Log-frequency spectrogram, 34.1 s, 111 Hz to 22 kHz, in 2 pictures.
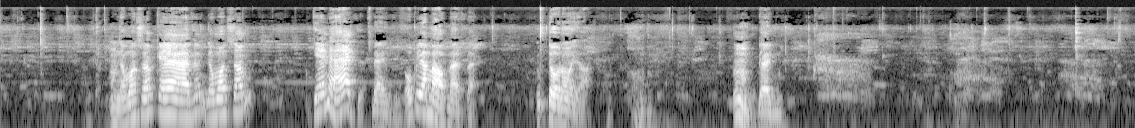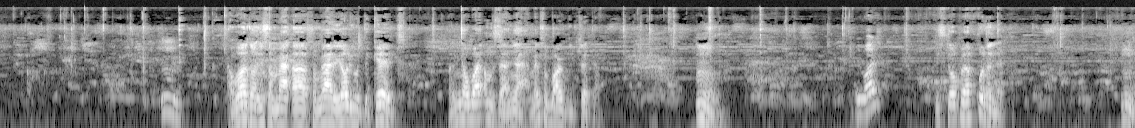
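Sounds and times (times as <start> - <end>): mouth clicks and smacks chewing: 17.8 - 20.5.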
